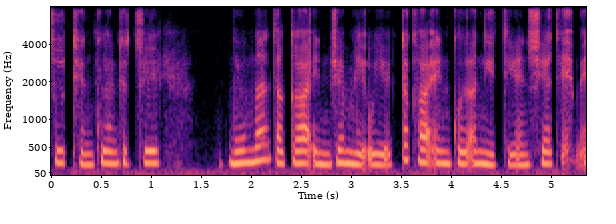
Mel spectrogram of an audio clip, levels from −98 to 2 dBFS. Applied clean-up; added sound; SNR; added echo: neural diffusion model UNIVERSE++.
